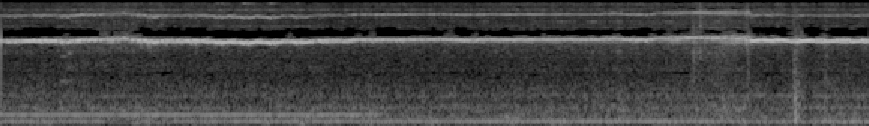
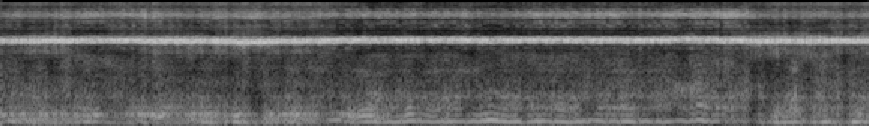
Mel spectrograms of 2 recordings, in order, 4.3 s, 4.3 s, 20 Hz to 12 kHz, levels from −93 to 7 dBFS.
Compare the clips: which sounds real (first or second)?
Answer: first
